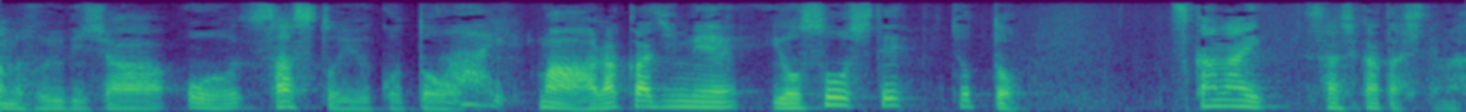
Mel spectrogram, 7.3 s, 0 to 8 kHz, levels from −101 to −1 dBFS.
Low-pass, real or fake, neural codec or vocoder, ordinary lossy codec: 7.2 kHz; real; none; MP3, 32 kbps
